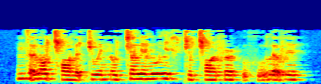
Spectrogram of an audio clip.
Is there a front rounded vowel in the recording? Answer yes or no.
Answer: no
